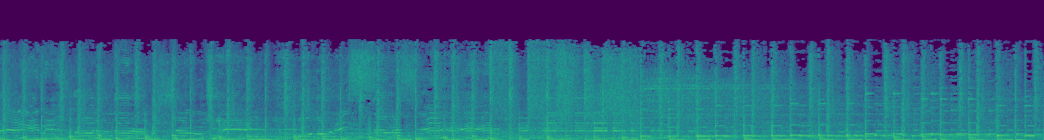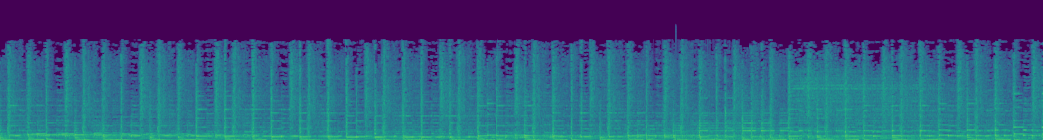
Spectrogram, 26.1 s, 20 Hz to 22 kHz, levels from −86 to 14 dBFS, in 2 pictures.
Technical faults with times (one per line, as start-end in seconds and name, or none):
1.96-2.20 processor overload crackle
21.11-22.29 processor overload crackle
